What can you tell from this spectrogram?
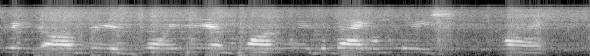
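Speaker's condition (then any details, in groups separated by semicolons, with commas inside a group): Brain injury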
